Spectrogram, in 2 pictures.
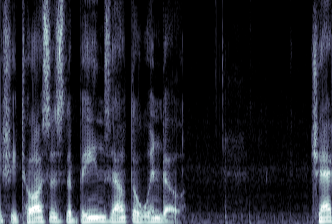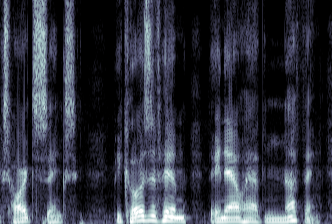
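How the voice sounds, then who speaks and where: An older man reads a children's storybook aloud, slow and unhurried, at a middling male pitch. The recording is dry, with very little room sound around him.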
